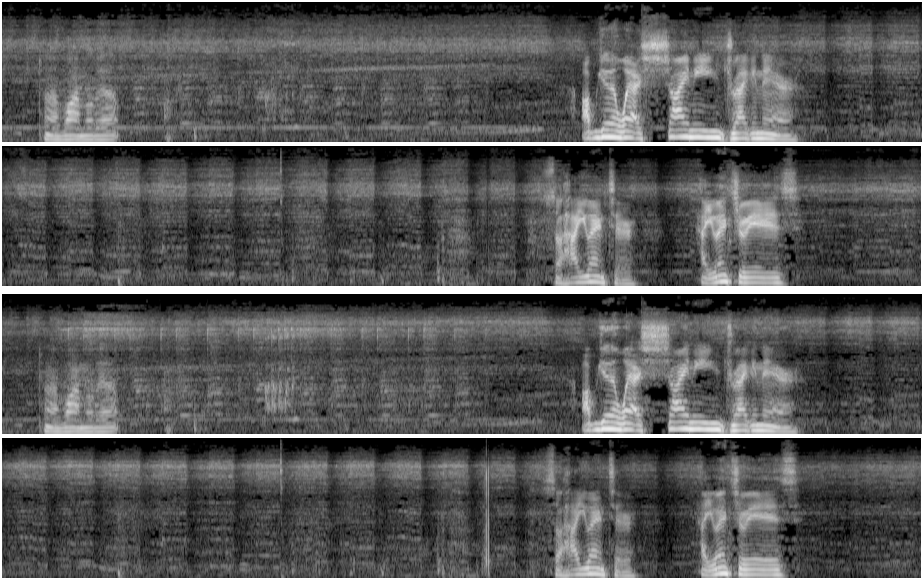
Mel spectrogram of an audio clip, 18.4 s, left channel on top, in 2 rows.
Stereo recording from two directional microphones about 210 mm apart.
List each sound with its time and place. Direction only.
0.4 s speech: centre (ahead or behind)
5.8 s speech: 5° left (ahead or behind)
14.7 s speech: 10° right (ahead or behind)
